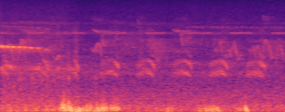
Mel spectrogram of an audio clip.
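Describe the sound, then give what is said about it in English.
A jabbering crow gives a series of short, nasal, rising calls in an uneven rhythm, moderately loud over a low background rumble. “It's jabbering crow.”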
